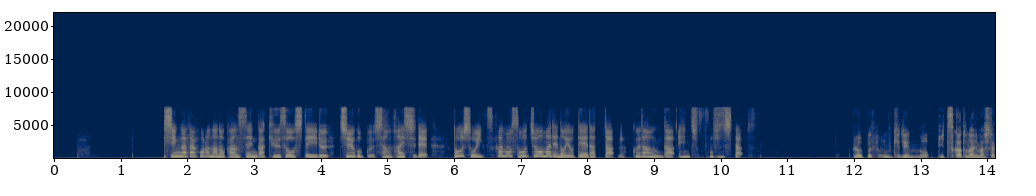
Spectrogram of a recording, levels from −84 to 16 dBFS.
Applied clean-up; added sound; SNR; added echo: neural diffusion model UNIVERSE++.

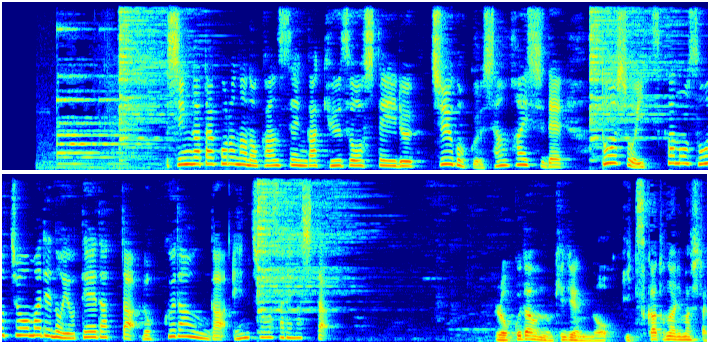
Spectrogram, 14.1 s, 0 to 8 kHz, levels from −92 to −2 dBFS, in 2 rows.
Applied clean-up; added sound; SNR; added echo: classical method log-MMSE.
